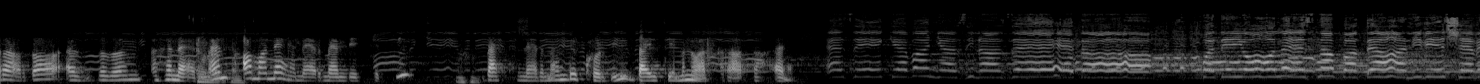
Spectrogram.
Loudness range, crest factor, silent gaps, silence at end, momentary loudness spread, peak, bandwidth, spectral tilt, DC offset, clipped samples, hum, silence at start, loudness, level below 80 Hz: 6 LU; 20 dB; none; 0 s; 15 LU; -10 dBFS; 11.5 kHz; -3.5 dB/octave; under 0.1%; under 0.1%; none; 0 s; -31 LUFS; -76 dBFS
